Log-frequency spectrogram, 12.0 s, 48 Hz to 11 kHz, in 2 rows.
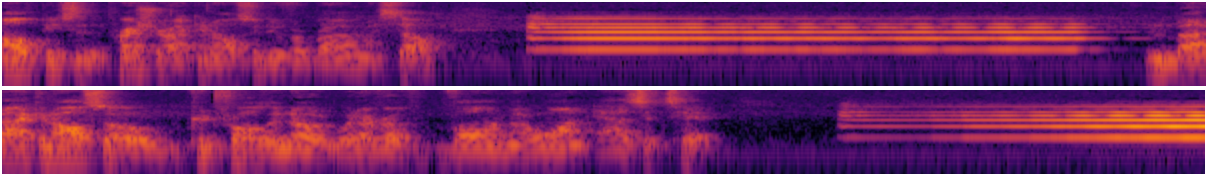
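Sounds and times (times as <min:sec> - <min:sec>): long synthesizer note: 0:02.6 - 0:06.0, 0:10.2 - 0:12.0.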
